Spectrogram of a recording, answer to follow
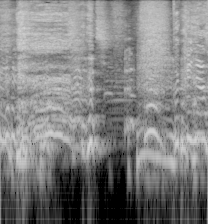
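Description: Two men laughing in short, hoarse, coughing bursts, with music playing.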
